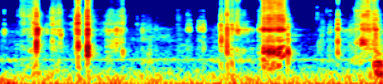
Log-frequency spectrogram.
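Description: Scissors cutting out the centre of a round foam mount for card-making, with a series of short, close snips and scraping cuts in quick, uneven bursts.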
